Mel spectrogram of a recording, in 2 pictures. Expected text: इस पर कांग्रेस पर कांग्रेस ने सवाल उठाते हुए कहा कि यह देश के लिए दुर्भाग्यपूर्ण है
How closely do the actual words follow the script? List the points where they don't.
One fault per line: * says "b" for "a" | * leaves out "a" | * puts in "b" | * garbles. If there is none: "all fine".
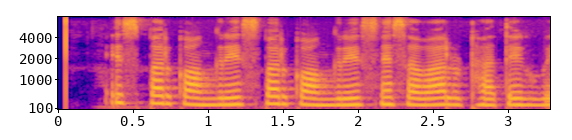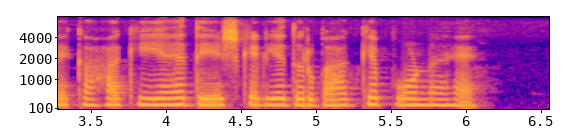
all fine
